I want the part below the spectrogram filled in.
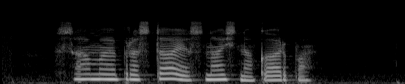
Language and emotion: Russian, sad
